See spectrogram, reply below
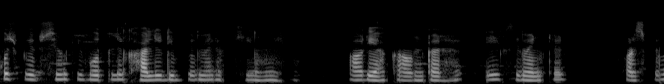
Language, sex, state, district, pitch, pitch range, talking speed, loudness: Hindi, male, Uttar Pradesh, Jalaun, 210 Hz, 195-225 Hz, 145 wpm, -33 LUFS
